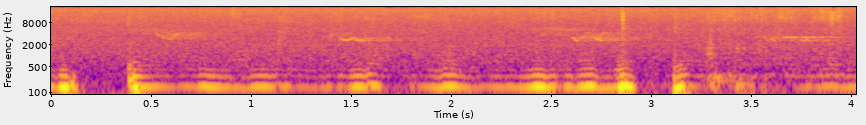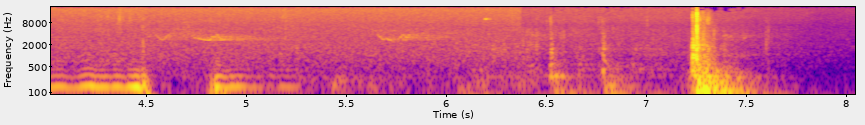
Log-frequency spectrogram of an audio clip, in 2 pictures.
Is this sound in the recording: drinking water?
no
